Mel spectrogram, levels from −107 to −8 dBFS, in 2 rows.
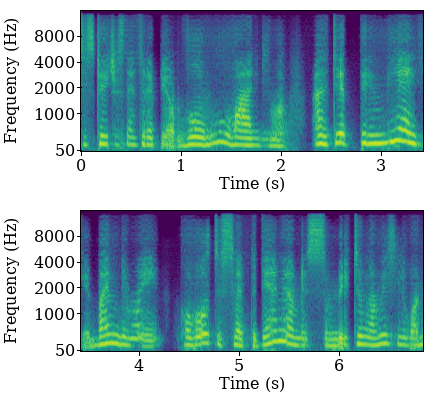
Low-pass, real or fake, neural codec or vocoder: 14.4 kHz; fake; codec, 44.1 kHz, 0.9 kbps, DAC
